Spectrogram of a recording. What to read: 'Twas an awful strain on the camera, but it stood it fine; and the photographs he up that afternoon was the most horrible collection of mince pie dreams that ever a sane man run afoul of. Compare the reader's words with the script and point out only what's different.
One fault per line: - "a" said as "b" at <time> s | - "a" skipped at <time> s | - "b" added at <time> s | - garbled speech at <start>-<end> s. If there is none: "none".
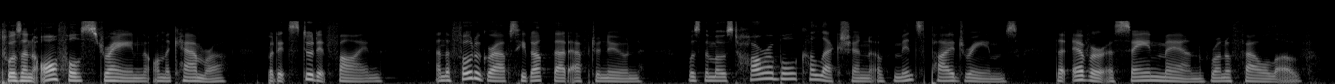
none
